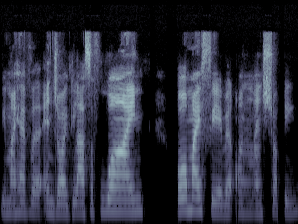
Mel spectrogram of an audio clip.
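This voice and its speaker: Bright, sharp, fairly high woman's voice with a Malaysian accent, dry and close with no echo, quiet background. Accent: interesting accent (Malaysian). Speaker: pharmacist and health coach. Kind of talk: webinar presentation. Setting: online webinar. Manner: fast; halting, many fillers and restarts.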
